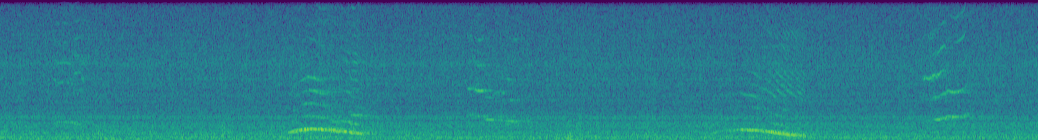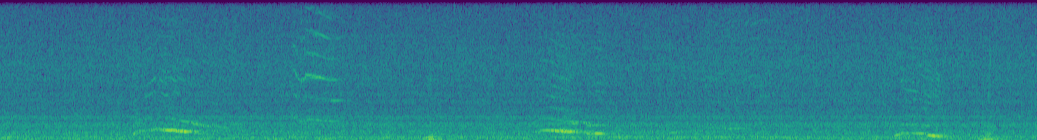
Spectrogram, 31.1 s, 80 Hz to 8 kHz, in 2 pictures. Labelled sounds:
0.8	1.3	humpback whale, 0.94 to 4.6 kHz
4.5	5.5	humpback whale, 0.88 to 7.9 kHz
7.0	8.0	humpback whale, 1.1 to 3.2 kHz
11.0	12.0	humpback whale, 2.4 to 3.2 kHz
13.8	14.6	humpback whale, 1.1 to 7.8 kHz
18.2	18.8	humpback whale, 0.84 to 1.2 kHz
20.0	20.7	humpback whale, 1.1 to 7.6 kHz
23.7	24.7	humpback whale, 0.88 to 4.6 kHz
29.1	29.4	humpback whale, 2.8 to 3.0 kHz

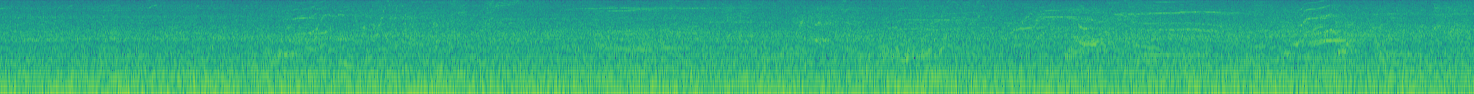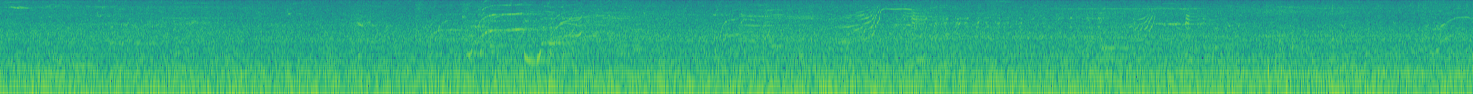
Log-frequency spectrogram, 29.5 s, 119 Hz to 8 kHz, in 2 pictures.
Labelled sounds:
7.9	8.5	killer whale, southern resident, 1.3 to 5.3 kHz
12.8	13.6	killer whale, southern resident, 0.63 to 7.5 kHz
23.0	24.6	killer whale, southern resident, 1.2 to 5.8 kHz
25.3	26.9	killer whale, southern resident, 2.1 to 5.5 kHz
29.0	29.4	killer whale, southern resident, 1.4 to 3.7 kHz

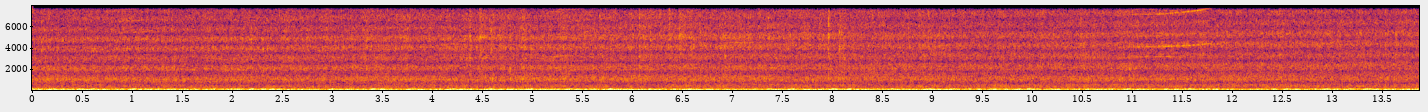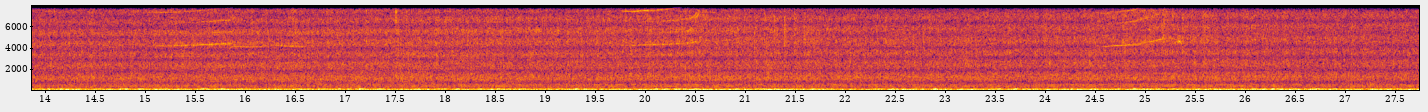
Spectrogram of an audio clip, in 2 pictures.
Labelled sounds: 11.0	11.8	killer whale, southern resident, 3.2 to 7.8 kHz
15.3	16.1	killer whale, southern resident, 3.5 to 4.5 kHz

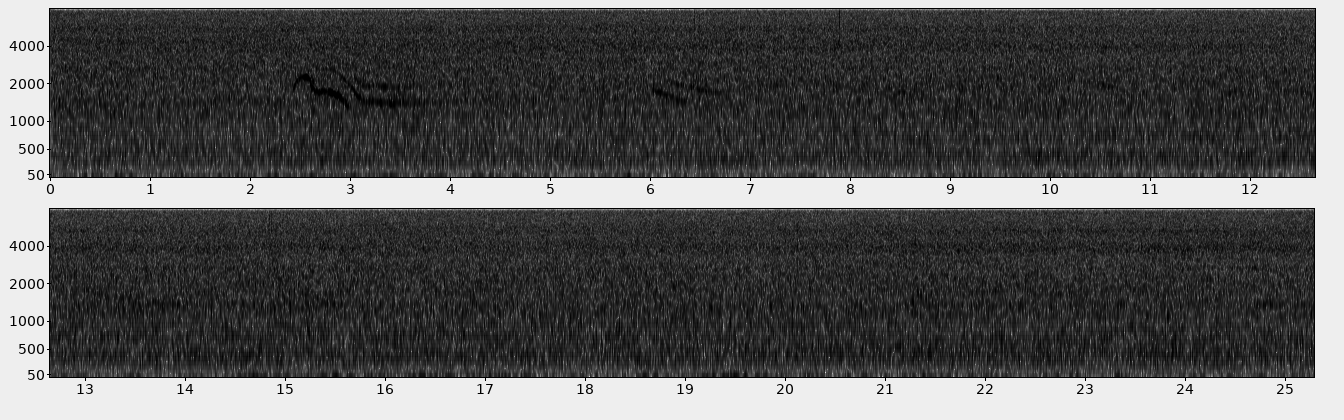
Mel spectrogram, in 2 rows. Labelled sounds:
2.4	3.9	killer whale, Bigg's (transient), call T04, 0.10 to 3.0 kHz
5.8	7.0	killer whale, Bigg's (transient), 0.60 to 2.7 kHz

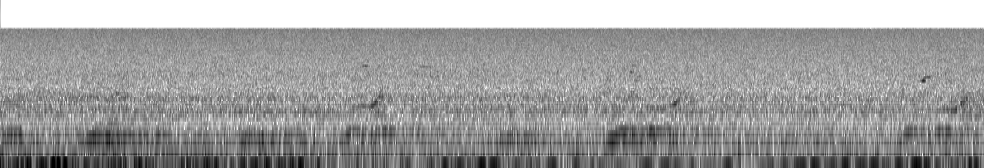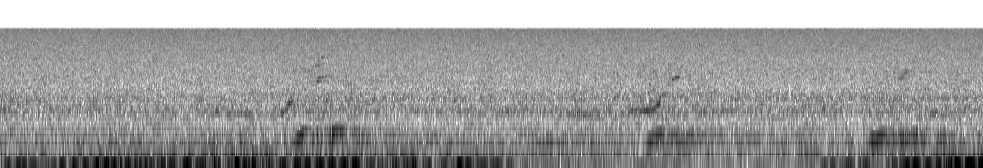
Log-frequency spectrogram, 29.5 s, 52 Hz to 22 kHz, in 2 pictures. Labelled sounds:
19.5	19.7	humpback whale, 1.1 to 1.5 kHz

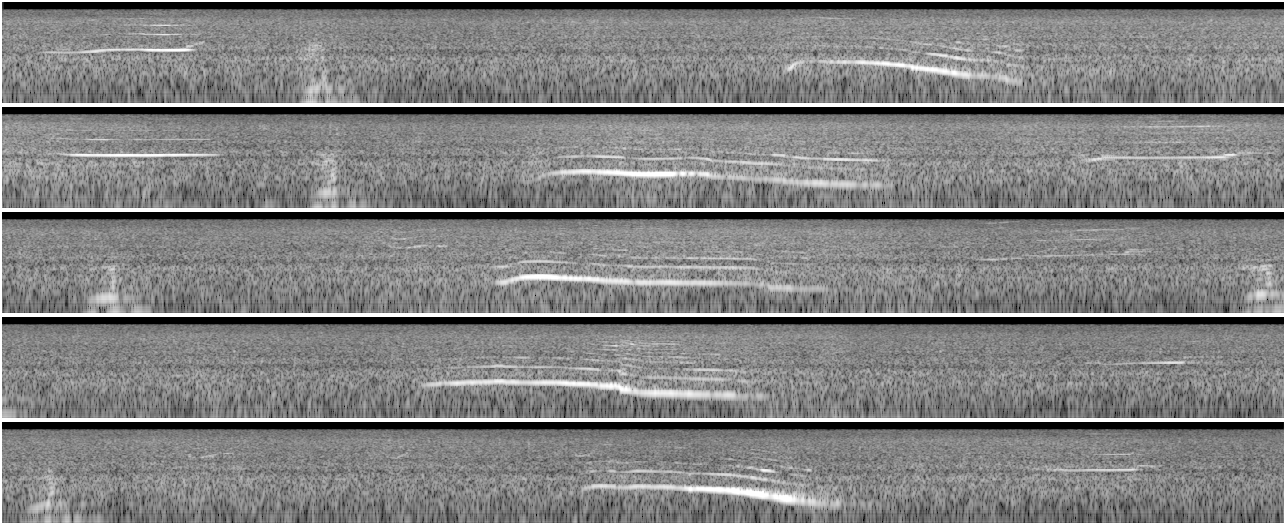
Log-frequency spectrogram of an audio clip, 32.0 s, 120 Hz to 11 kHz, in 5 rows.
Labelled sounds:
4.0	5.0	humpback whale, 0.78 to 5.5 kHz
6.6	7.5	humpback whale, 1.2 to 2.7 kHz
9.2	10.9	humpback whale, 0.78 to 1.5 kHz
11.8	12.8	humpback whale, 0.94 to 4.7 kHz
14.8	16.6	humpback whale, 0.84 to 2.5 kHz
17.7	18.6	humpback whale, 1.2 to 5.0 kHz
21.4	23.0	humpback whale, 0.91 to 3.6 kHz
24.6	25.2	humpback whale, 1.3 to 7.2 kHz
28.5	29.6	humpback whale, 0.78 to 2.0 kHz
30.7	31.4	humpback whale, 1.1 to 6.5 kHz

